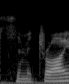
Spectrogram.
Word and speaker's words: symmetry: could frame thy fearful symmetry some people pronounce it symmetry in order to have the same sound as I to summarize these four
